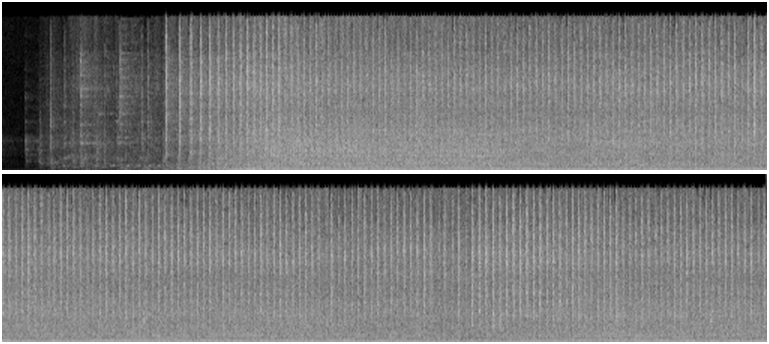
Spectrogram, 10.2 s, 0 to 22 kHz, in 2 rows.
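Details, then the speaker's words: Free curbside Craftsman mower (917.374541), Briggs Quantum engine 128T02, after air box refit: starts first pull, then a loud, heavy, uneven drone; owner thinks it's running rich, possibly from a stuck auto choke. "it started first pull and the drive system works but the engine it wasn't sounding great it sounded like the carburetor was running the engine Rich you know potentially the choke is stuck hopefully that's it"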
